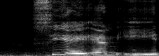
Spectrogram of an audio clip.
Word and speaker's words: Cane Corso: Cane Corso, C-A-N-E. They're Italian Mastiffs, and it's pronounced Cane, and then Corso is C-O-R-S-O.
